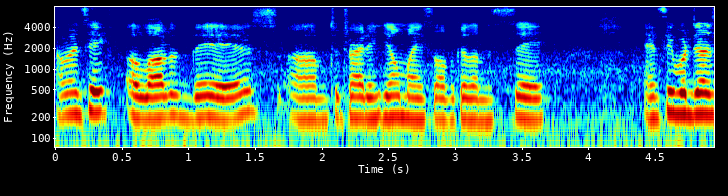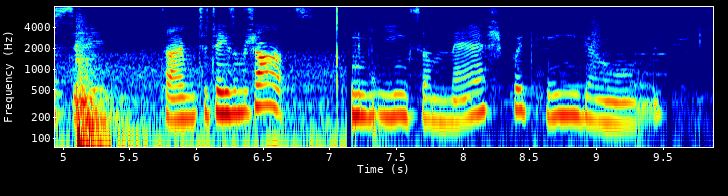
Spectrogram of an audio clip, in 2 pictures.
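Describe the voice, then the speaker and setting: A woman with fairly even intonation and music in the background. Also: moderate pace. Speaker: vlogger caring for a friend. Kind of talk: casual vlog chat.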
